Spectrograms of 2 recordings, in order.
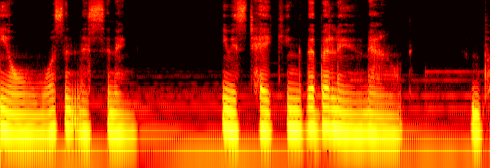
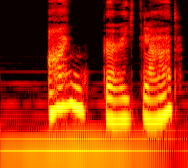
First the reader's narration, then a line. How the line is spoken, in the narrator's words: said Piglet happily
